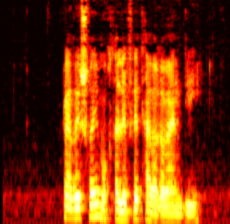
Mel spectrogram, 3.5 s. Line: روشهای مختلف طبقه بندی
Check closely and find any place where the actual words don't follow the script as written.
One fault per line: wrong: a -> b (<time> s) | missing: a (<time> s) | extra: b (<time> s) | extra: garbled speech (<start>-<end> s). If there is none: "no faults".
no faults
